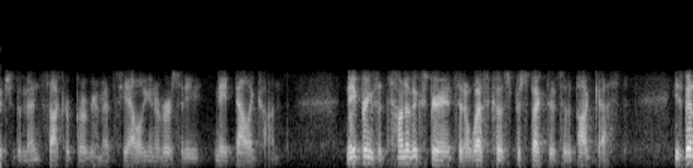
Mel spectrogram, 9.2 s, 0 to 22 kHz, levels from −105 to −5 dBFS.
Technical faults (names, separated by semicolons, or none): G.729 codec; VoIP packet loss concealed by the speech codec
